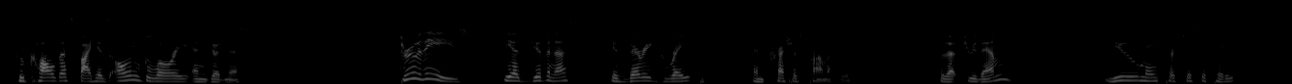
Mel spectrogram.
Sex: male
